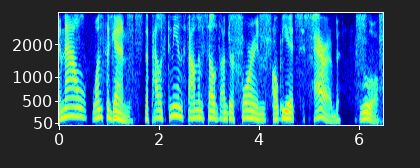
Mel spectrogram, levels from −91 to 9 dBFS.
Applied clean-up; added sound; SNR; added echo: neural mask model Resemble Enhance denoiser.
